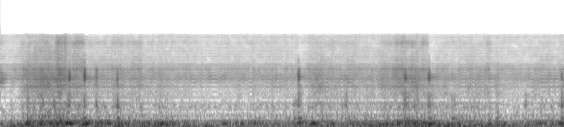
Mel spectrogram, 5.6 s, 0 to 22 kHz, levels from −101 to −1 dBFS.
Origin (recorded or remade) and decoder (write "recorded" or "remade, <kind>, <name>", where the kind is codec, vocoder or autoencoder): remade, vocoder, Vocos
